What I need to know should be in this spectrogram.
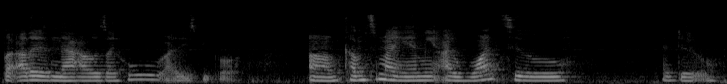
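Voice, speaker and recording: A woman's voice: lowish voice, fairly even intonation, unhurried, roomy sound, slight background noise, poor audio. A young woman from New York chatting casually on a live stream from her phone, reading fan questions aloud and answering with lots of "um" and "like.". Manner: chatty, fillers like um and like. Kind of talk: casual chat.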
